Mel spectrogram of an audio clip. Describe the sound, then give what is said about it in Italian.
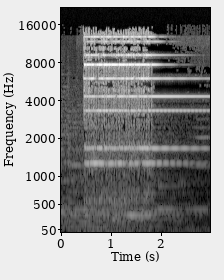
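A telephone bell rings loudly for an incoming listener call, with a bright metallic clatter lasting over a second. Its tones then linger and slowly fade out. No one speaks. “Ma ora passiamo alla telefonata degli ascoltatori.”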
